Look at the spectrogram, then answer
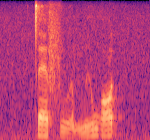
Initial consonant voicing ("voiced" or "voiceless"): voiceless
